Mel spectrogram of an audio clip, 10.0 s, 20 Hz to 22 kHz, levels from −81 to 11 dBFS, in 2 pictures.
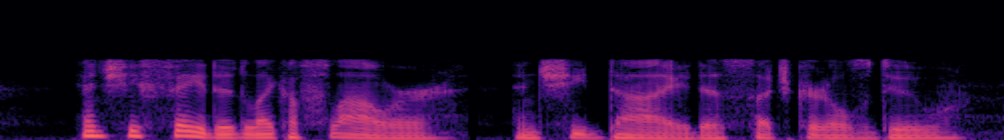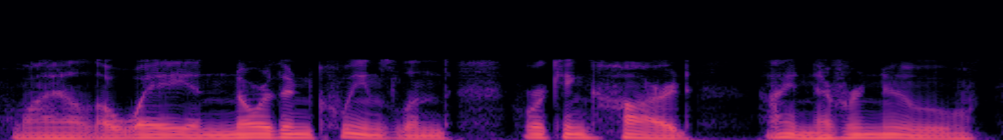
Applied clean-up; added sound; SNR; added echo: none; none; none; none.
